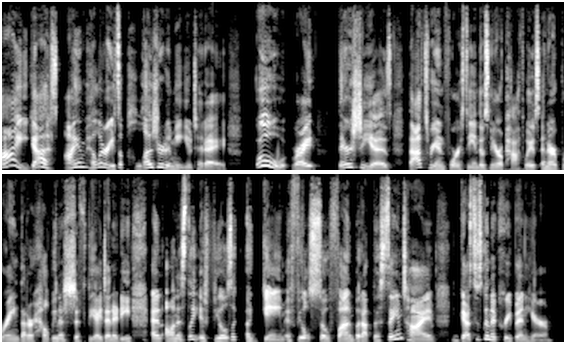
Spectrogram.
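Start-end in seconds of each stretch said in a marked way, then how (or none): 0.0-3.0 confident, unhesitating, pitched-up, animated delivery. Showing how to introduce yourself with confidence: confident louder voice. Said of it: "We're going to speak a little louder".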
